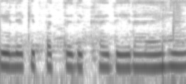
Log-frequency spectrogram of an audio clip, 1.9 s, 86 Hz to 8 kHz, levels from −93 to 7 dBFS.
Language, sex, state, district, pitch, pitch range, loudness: Hindi, female, Bihar, Vaishali, 220 Hz, 215-225 Hz, -35 LUFS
